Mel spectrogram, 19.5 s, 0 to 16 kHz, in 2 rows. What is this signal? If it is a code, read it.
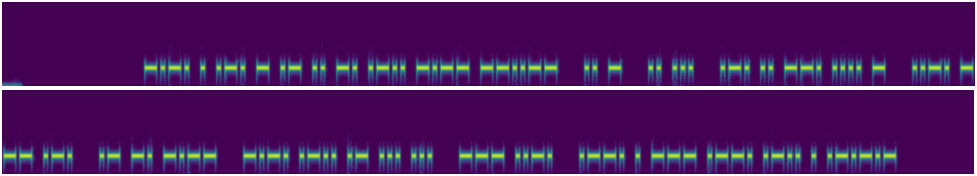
Morse code, heard as a keyed tone, about 30 wpm, 700 Hz. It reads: CERTAINLY, IT IS RIGHT FOR ANY CLASS OF PEOPLE.
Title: Sentences from Top 1000 Words - Review Part 2 - 30wpm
